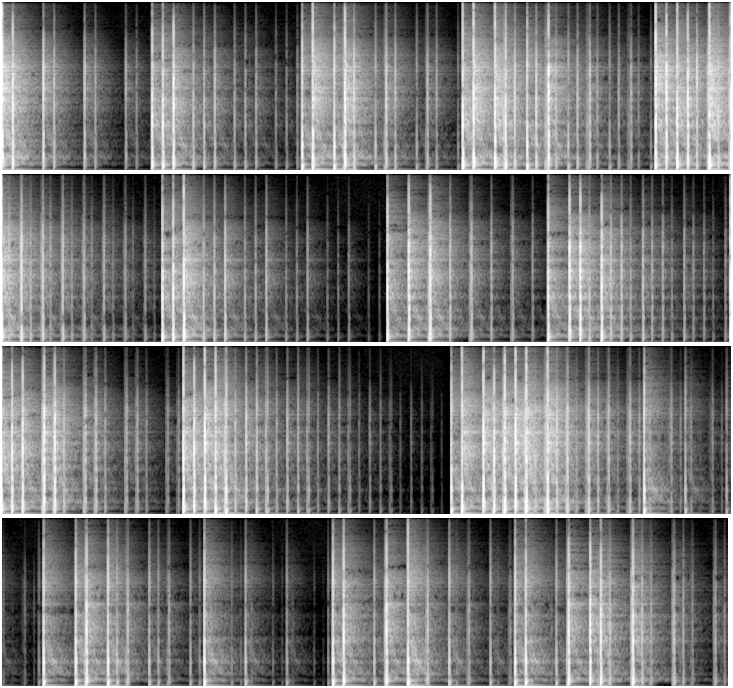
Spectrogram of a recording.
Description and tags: Fireworks (generated)
Sound similar to fireworks generated with LMMS.
game, pop, crackle, fireworks, pyrotechnics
